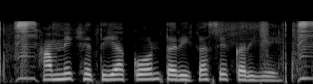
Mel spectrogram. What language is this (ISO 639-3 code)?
mag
